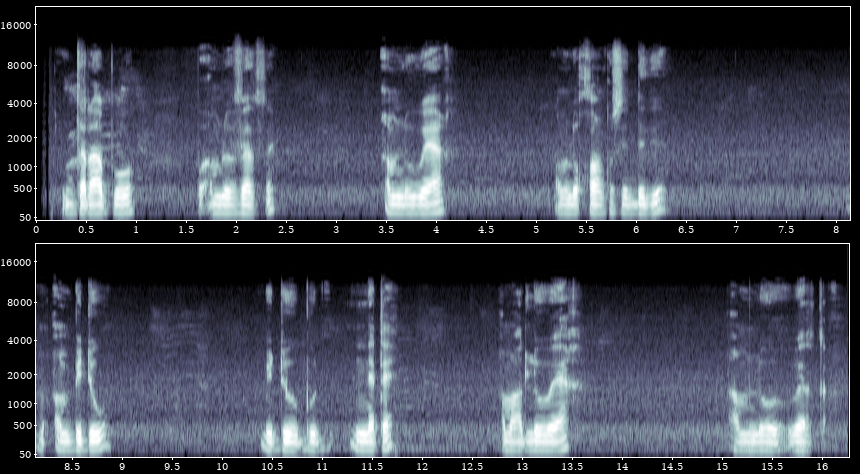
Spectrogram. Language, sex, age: Wolof, male, 25-35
